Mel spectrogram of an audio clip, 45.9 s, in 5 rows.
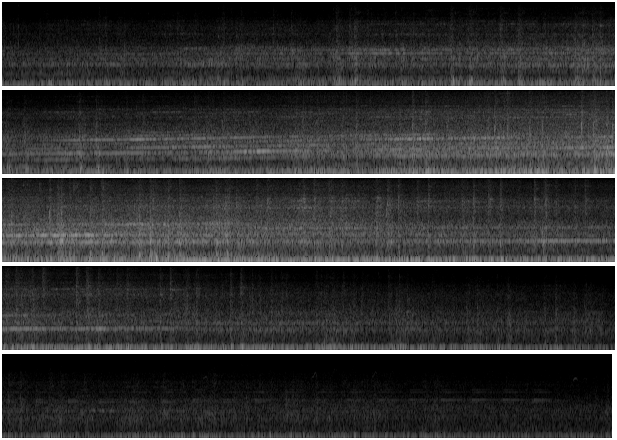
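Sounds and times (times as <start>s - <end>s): wheels clattering on rails: 2.6s - 42.4s.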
